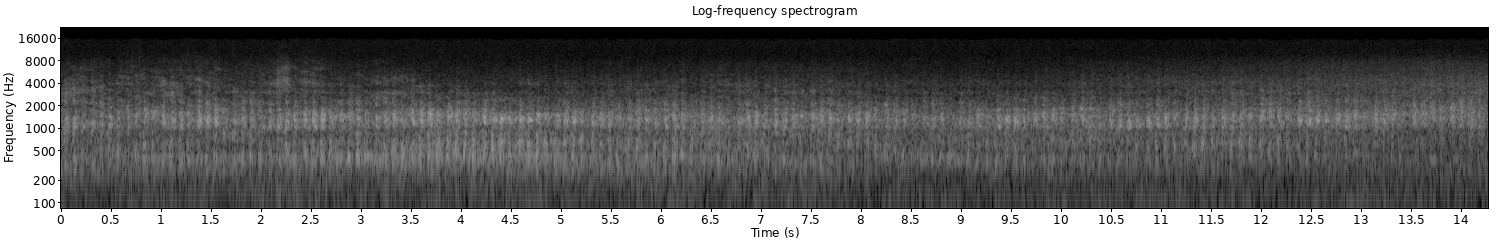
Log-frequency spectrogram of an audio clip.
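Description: Welsh Highland Railway narrow-gauge train running: the steady noise of wheels on rails.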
